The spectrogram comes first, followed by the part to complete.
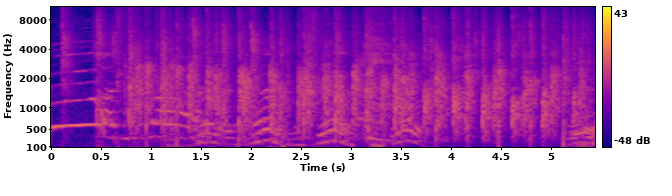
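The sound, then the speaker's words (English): An audience claps in a dense, steady burst of applause lasting several seconds, with excited voices whooping and cheering over the clapping throughout. “love it clap it up y'all”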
